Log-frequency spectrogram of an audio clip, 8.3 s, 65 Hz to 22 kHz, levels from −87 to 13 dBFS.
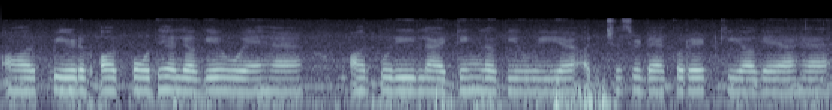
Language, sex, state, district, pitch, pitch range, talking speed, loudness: Hindi, female, Chhattisgarh, Raipur, 175 Hz, 170-180 Hz, 135 wpm, -17 LUFS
